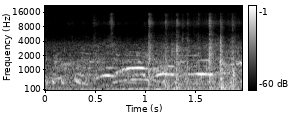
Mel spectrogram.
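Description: Domestic pigeons cooing softly at a bird keeper's loft, a few low rolling coos rising over a steady hum of background noise, with no talking.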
